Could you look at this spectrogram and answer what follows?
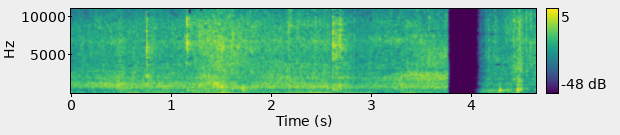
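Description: Cabbage curry with fish head being stirred in a pan, a steady broadband sizzle with occasional scraping clinks, close and fairly loud, broken by a brief silent gap near the end.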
